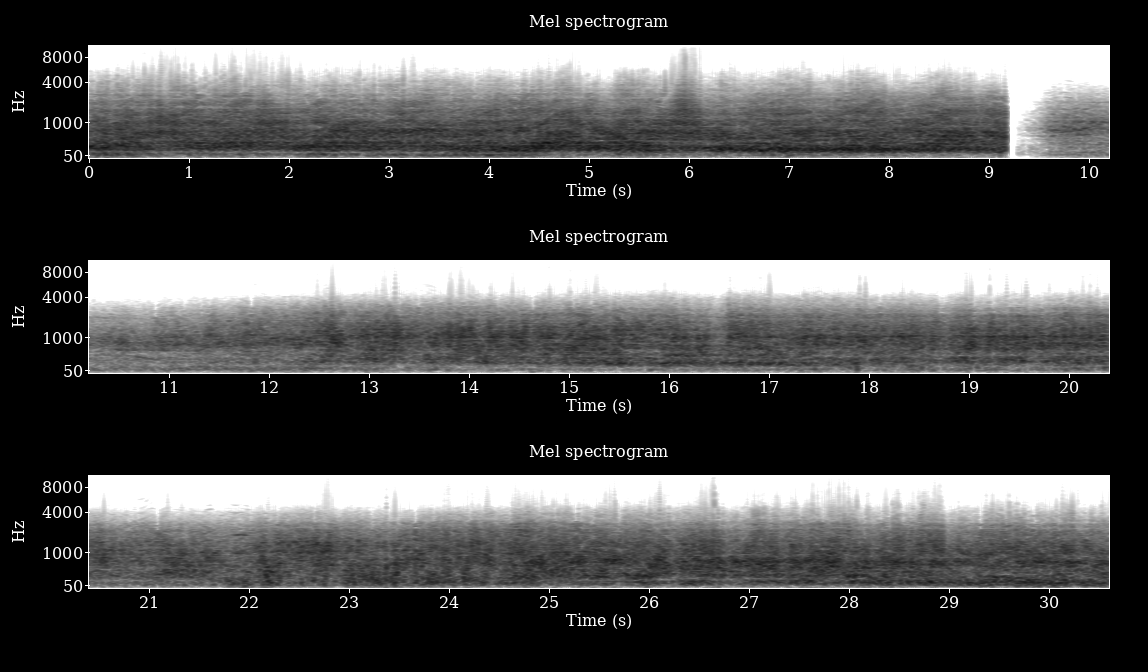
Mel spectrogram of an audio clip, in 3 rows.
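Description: Jet noise from an F/A-18 Hornet's twin General Electric F404 engines as it flies a display: a loud, steady rush. About nine seconds in, it cuts out abruptly to near silence and swells back up over the next couple of seconds.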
